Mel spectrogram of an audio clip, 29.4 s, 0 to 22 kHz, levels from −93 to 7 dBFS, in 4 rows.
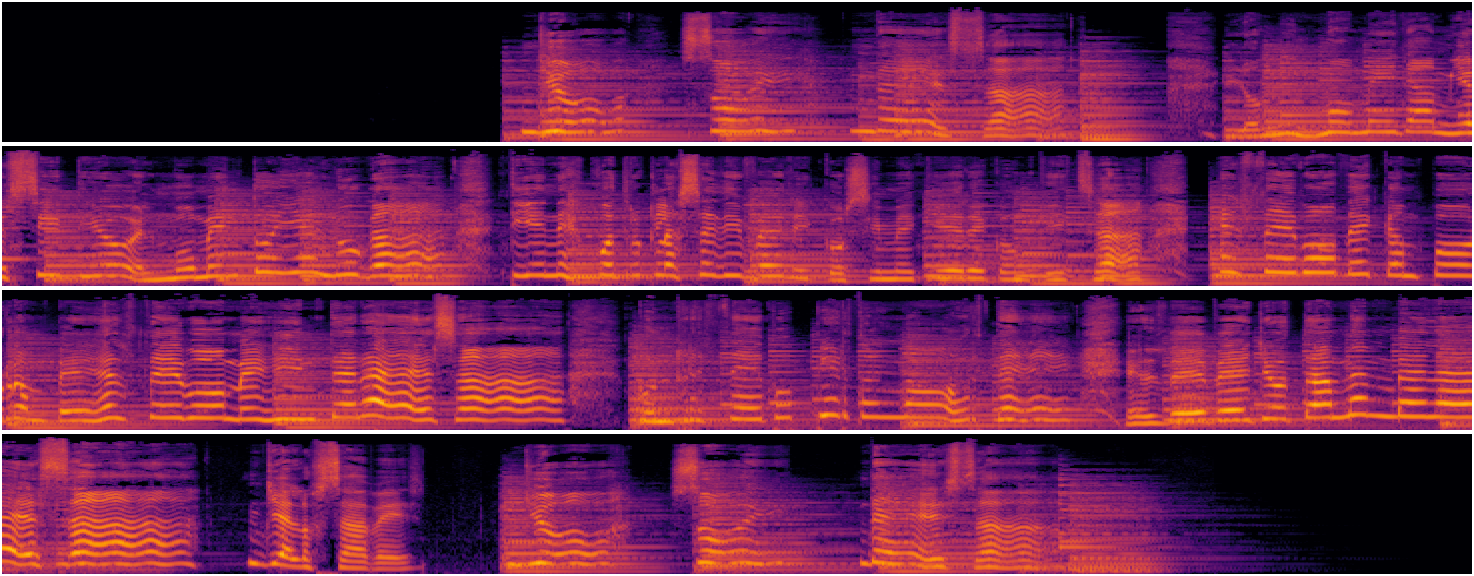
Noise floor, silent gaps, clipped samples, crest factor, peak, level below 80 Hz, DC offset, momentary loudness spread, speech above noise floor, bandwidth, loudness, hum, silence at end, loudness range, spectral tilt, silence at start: under -90 dBFS; none; under 0.1%; 20 dB; -2 dBFS; -56 dBFS; under 0.1%; 14 LU; over 70 dB; 19 kHz; -20 LUFS; none; 1.55 s; 9 LU; -3.5 dB/octave; 2.5 s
